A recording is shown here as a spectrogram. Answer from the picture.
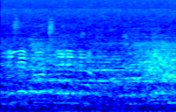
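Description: Near silence: faint arena ambience with distant, indistinct voices.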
